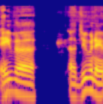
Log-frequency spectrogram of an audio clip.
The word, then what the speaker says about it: DuVernay: And if I'm not mistaken, Ava DuVernay, the one who directed, I'm probably saying her name wrong and I suck. And I think you're saying it right.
